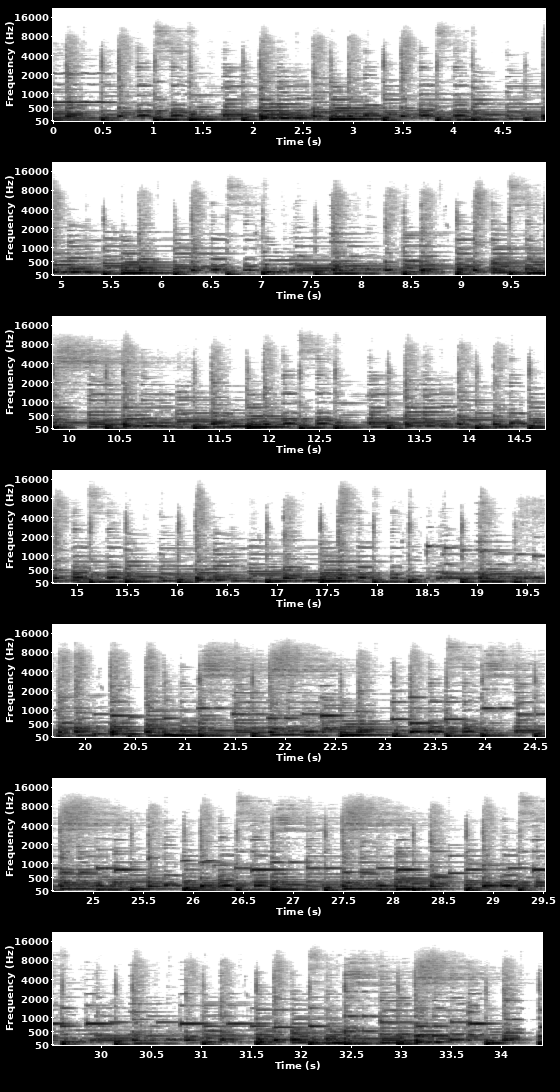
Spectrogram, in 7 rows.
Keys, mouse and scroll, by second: 1.8 right click, 4.5 click, 5.7 click, 8.3 click, 12.0 click, 13.5 click, 16.8 click, 21.2 click, 22.8 shift+click, 29.4 shift+middle click, 30.3 click, 31.0 middle click, 33.4 click, 33.9 scroll down 2.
